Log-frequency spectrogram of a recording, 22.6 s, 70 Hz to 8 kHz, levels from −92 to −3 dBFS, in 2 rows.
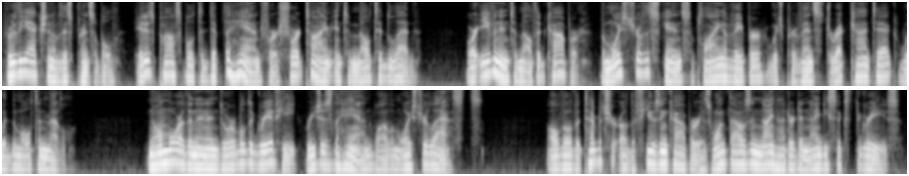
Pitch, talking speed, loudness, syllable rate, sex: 105 Hz, 190 wpm, -18 LUFS, 5.7 syllables/s, male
